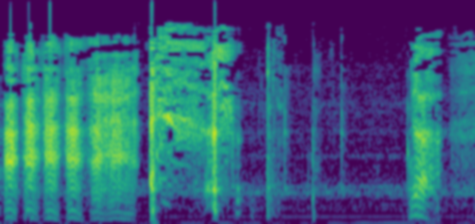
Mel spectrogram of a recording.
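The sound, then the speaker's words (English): A loud coughing fit: a rapid run of harsh coughs, a few scattered sharp hacks with quiet gaps between them, then one more strained cough near the end. “God, I need to really take a cough drop.”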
